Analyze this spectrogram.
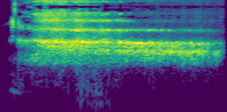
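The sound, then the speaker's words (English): Deep ujjayi breathing, a whisper-like breath drawn through a narrowed throat: one long, airy, steady hiss that swells quickly and holds for about two seconds, loud and alone. “It's like doing this deep ujjayi breathing, and that changes how everything functions”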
